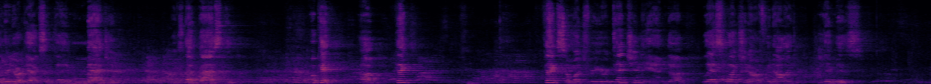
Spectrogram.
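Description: An elderly man speaks with animation into a microphone in a large hall.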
